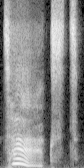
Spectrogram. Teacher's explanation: It ends with the k sound. So for words ending with k sound, which is a voiceless sound, the ed becomes t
